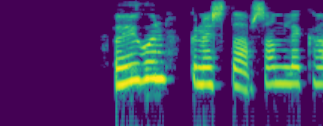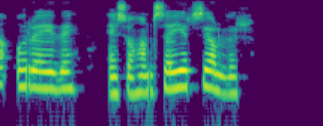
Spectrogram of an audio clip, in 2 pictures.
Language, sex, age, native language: Icelandic, female, 50-59, Icelandic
